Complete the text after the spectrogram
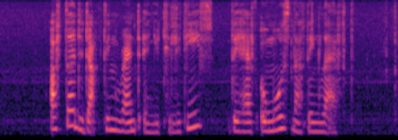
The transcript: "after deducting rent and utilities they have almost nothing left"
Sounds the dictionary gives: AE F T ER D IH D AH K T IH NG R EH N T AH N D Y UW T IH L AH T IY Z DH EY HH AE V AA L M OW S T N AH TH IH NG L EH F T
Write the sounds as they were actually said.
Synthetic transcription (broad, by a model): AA F T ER D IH D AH K T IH NG R EH N T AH N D Y UW T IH L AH T IY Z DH EY HH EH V AA L M OW S T N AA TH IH NG L EH F T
